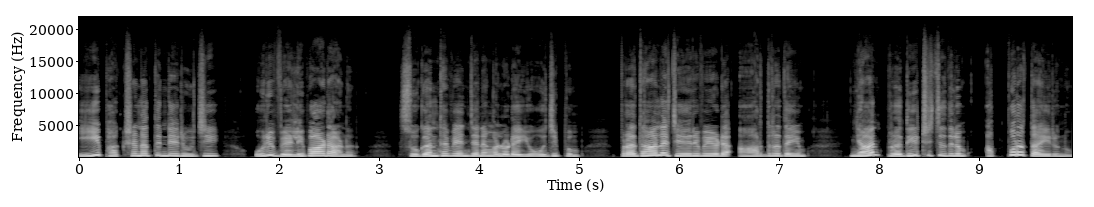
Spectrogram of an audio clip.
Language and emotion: Malayalam, surprised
